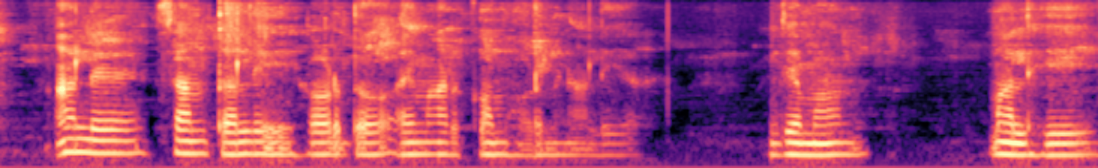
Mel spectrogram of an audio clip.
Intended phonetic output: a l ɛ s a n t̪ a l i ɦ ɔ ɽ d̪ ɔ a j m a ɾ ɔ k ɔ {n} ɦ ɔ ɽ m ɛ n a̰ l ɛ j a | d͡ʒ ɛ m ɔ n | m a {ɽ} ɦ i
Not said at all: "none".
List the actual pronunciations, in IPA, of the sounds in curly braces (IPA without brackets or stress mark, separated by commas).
m, l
